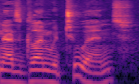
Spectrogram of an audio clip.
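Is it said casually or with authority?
casually. It is said casually and plainly.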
